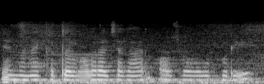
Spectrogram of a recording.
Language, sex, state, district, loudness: Chakma, female, Tripura, Unakoti, -14 LUFS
